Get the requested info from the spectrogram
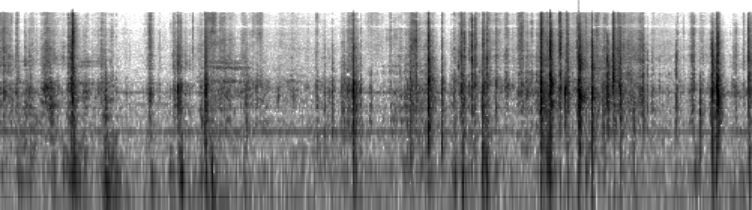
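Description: Plastic battery packaging being worked open by hand: a run of crinkles, clicks and snaps, busiest in the second half.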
